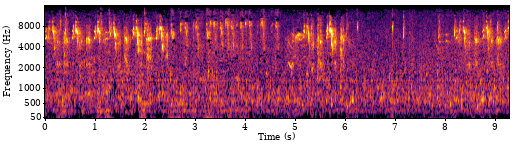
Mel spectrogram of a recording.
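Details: Live recording of a female rufous-collared sparrow calling a great deal. Bursts of high, thin chipping notes come in clusters separated by brief lulls, with a steady faint background hiss.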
